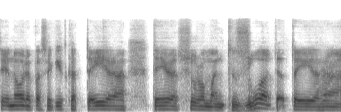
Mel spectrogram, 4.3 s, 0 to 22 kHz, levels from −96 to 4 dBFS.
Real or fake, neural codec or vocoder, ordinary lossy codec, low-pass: fake; codec, 44.1 kHz, 2.6 kbps, DAC; Opus, 64 kbps; 10.8 kHz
